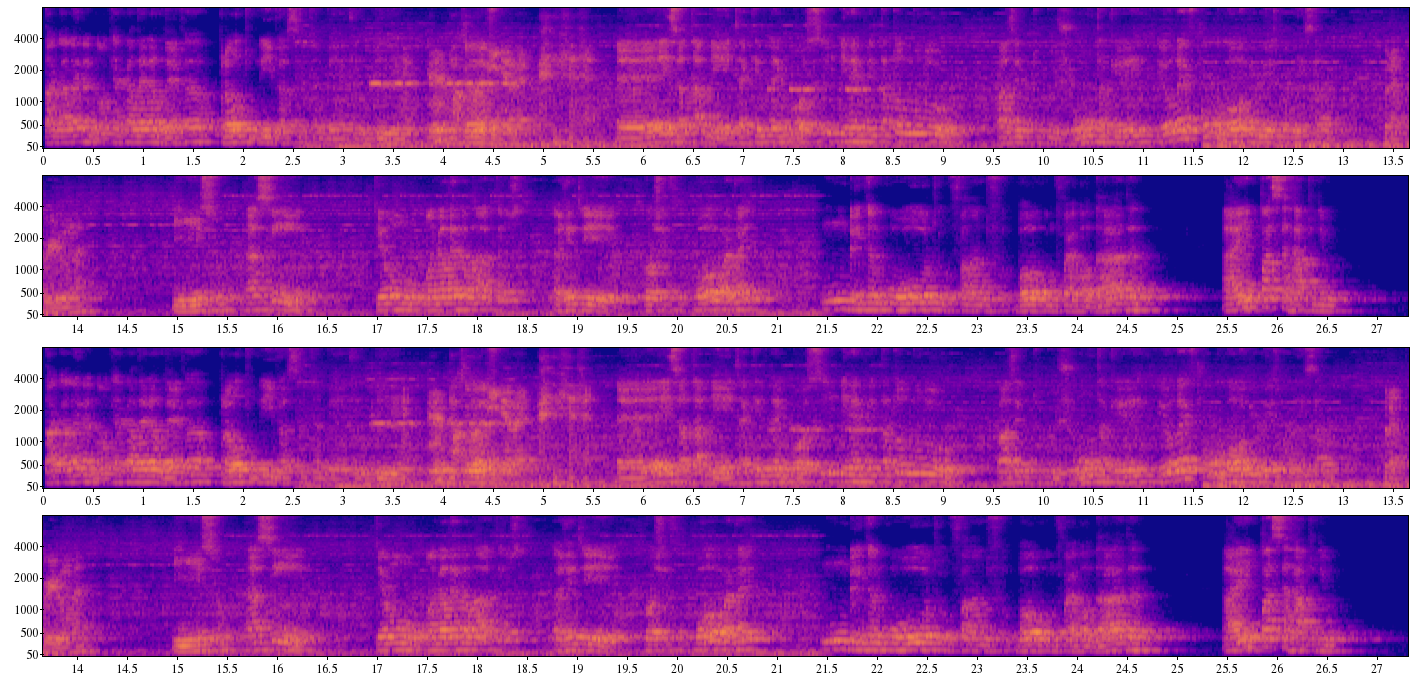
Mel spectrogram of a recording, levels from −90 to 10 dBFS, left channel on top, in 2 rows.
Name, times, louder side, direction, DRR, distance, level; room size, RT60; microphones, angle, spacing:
voice 1, 0.0-4.7 5.7-9.2 9.5-12.9 14.9-16.3 16.9-18.4 18.7-20.8 21.4-24.7 25.4-26.5, equal, 25° left, -3 dB, 1.3 m, -29 dB
sound 1, 2.5-21.4, left 1 dB, 60° left, 1.4 m, -40 dB
voice 2, 3.8-5.5 13.4-14.1, right 1 dB, 25° right, -3 dB, 0.7 m, -32 dB
6.5 x 2.5 x 2.9 m, 0.85 s
head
